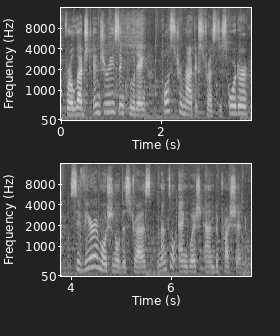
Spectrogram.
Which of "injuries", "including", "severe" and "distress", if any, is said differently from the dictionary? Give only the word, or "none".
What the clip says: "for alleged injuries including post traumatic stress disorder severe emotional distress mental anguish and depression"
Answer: none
